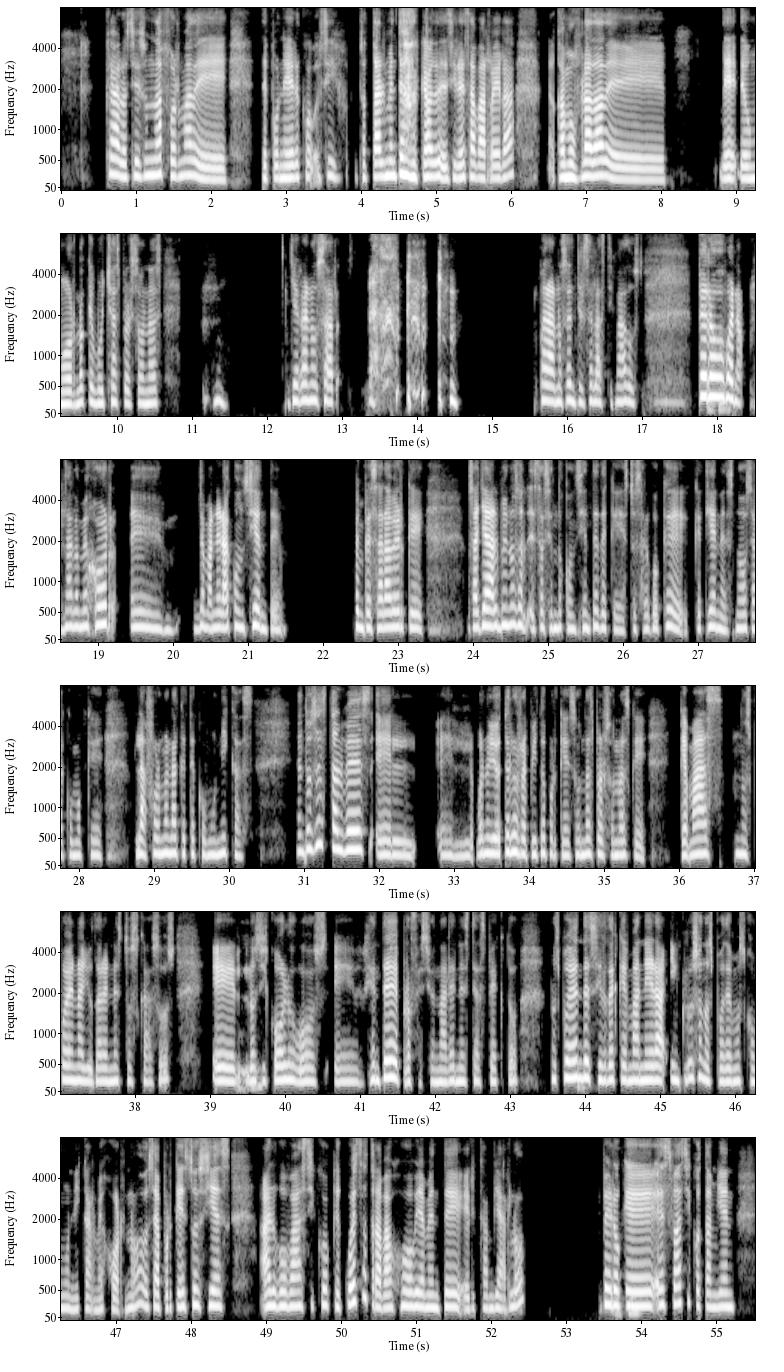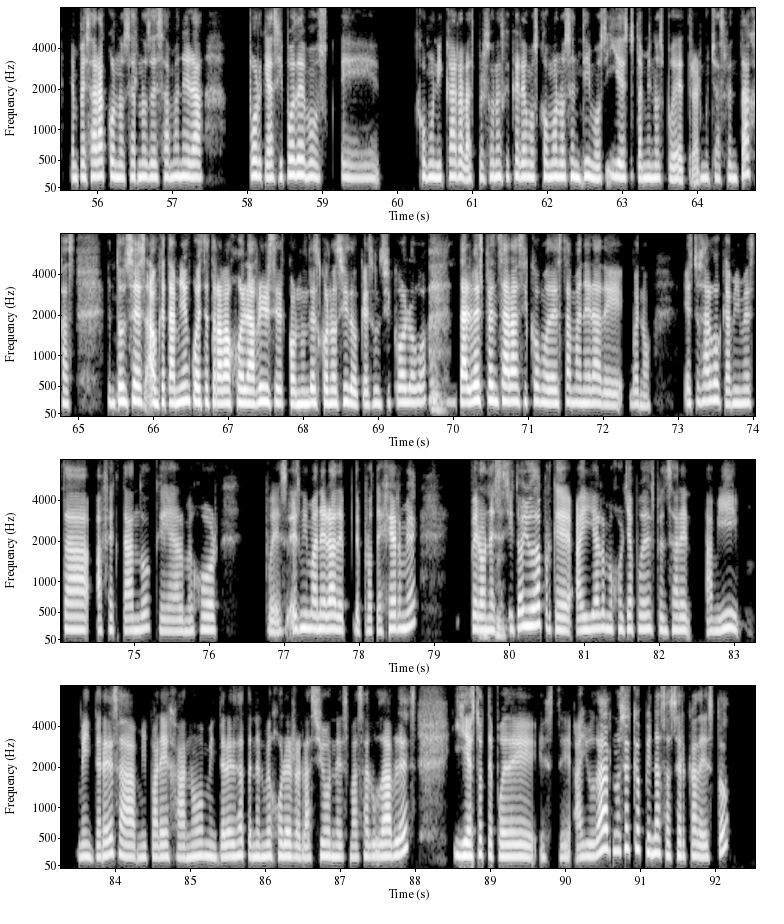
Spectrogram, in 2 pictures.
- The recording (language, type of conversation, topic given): Spanish, advice, ¿Cómo puedo abordar la desconexión emocional en una relación que antes era significativa?
- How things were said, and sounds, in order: other background noise; chuckle; tapping; throat clearing; cough; other noise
